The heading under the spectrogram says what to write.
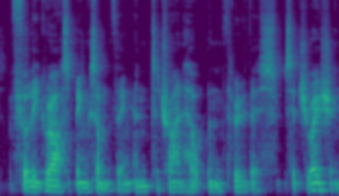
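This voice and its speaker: There is a bright, sharp tone to this man's voice, and his intonation is fairly even. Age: 20s. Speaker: English language teacher. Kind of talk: self-introduction video for tutoring profile. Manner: hesitant, many fillers.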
